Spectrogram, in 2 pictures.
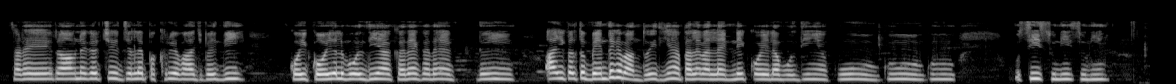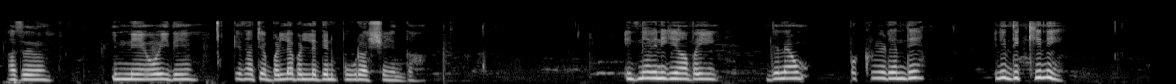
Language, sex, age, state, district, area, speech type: Dogri, female, 18-30, Jammu and Kashmir, Udhampur, rural, spontaneous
